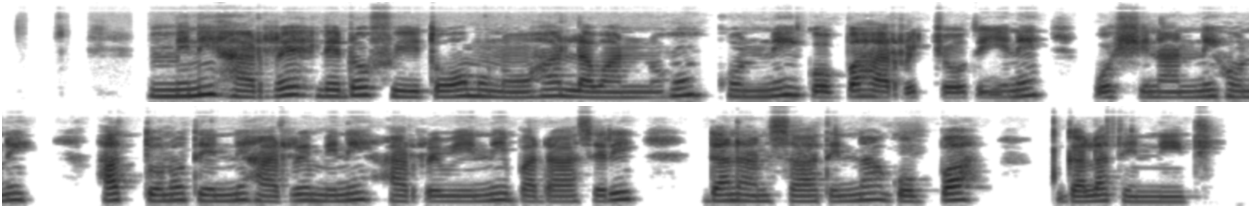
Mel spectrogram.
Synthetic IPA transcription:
mɪnɪɦɐrːɛlɛd̪ɔfiːt̪ʼoːmʊnoːɦɐlɐwɐnːɔɦʊkʊnːɪɡɔbːɐɦɐrːɪt͡ʃːo̞ːt̪ɪjɪnɛwɔʃːɪnɐnːɪɦʊnɪ | hɐt̪ːɔnɔt̪ɛnːɪɦɐrːɛmɪnɪhɐrːɛwiːnːɪbɐd̪aːsɛɾɪ | d̪ɐnɐnsaːt̪ɪnːɐɡɔbːɐ | ɡɐlɐt̪ɛnːiːt̪ɪ̥

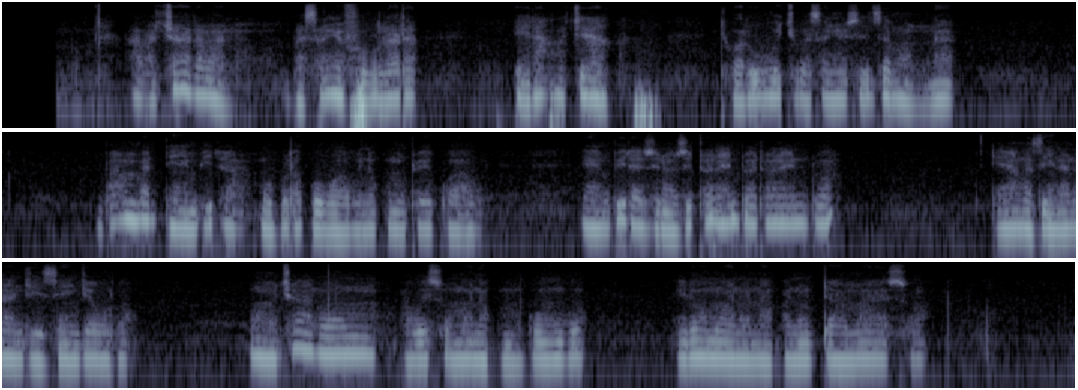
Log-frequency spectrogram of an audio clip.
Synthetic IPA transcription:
aβacaːlaβanoβasaɲufuβulala | e̞ɾaŋɡaciɾaɡḁ | tʰiwaluweciβasaɲusizaβo̞nːa | βaːmbadːe̞ːmpiɾamuβulaɡoβwaːβwe̞nekumutweɡwaːβwe̞ː | mpiɾazino̞zitone̞dːwatone̞dːwa | e̞ɾaŋɡaziinalaːɲɟeːzje̞̰ːɲɟawulo̞ | omucaːlo̞ːmuaweːso̞ːmwaːnakumuɡo̞ːŋɡo̞ | e̞ɾo̞ːmwaːnonaːkanodːaːmaːso̞

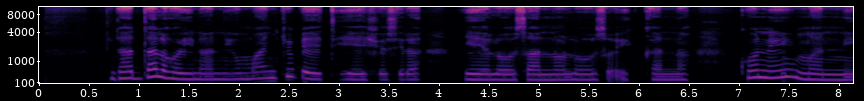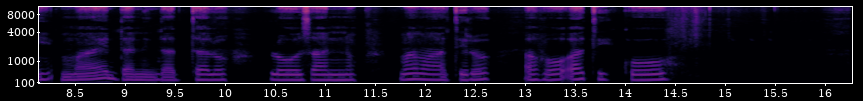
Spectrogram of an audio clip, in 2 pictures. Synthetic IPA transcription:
d̪ɐd̪ːɐlɔhɔjɪnɐnːɪhʊmɐnt͡ʃːʊbe̞ːt̪ːɪ̥he̞ːʃːɔsɪɾɐ | jeːlo̞ːsɐnːɔloːsɔ̰ɪ̰kːɐnːɐ | kʊnɪmɐnːɪmaːjd̪ɐnɪd̪ɐ̰d̪ːɐlɔ | loːsɐnːɔ | mɐmaːt̪ɪɾɔ | ʔɐfoːʔɐt̪ɪkʰoː

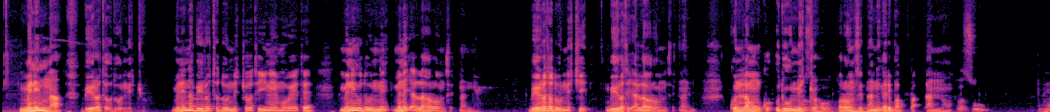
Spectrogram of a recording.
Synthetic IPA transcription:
mɪnɪnːɐbiːɾɔt̪ɛʊd̪uːnːɪt͡ʃːɔ̥ | mɪnɪnːɐbiːɾɔt̪ɛʊd̪uːnːɪt͡ʃːo̞ːt̪ɪjɪneːmɔwe̞ːt̪ɛ | mɪnɪʊd̪uːnːɛmɪnɛt͡ʃʼɐlːɐhɔɾo̞ːnsɪnːɐnːɛ | biːɾɔt̪ɛʊd̪uːnːɪt͡ʃːɪ | biːɾɔt̪ɛt͡ʃʼɐlːɐhɔɾoːnsɪnːɐnːɛ | kʊnɪlɐmɔŋkːʊʊd̪uːnːɪt͡ʃːɔhɔɾoːnsɪnːɐnːɪɡɐɾɪbɐbːɐ̰ɗɐ̰nːoː

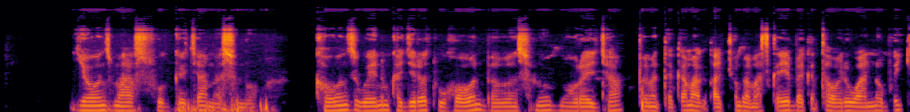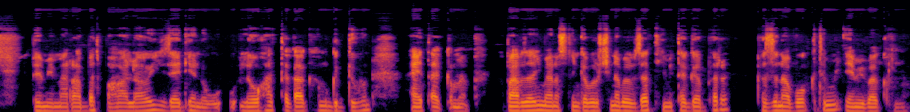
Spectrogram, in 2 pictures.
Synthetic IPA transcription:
jɛwɔnzmaswɔɡəd͡ʒaməsno | kʰəwɔnzwɔjnɨmkʰəd͡ʒɪɾət̪ʰwʊhawnbəwənsnoməwɾəd͡ʒab̥əmət̪ʼːəkʼəmakʼt̪ʼat͡ʃʼːonbəmaskʼəjːɛlbəkʼɨt̪ʼt̪ʰawɔd̪əwanːawboɲb̥əmːiməɾabːət̪bəhʷalawizəd̪e̞nəwləwʊɦat̪ʰʼːəkʼakʼəmɡɨd̪ːɨβunajt̪ʼːəkʼːməm | b̥əaβzaɲːmanosnəɲɡəβɾo̞t͡ʃːɪnːabəβɨzat̪jɛmːit̪ʰːəɡəbːəɾ | b̥əzɨnaβwɔkʼt̪ʰɨmjɛmːiβəkʼlnəw

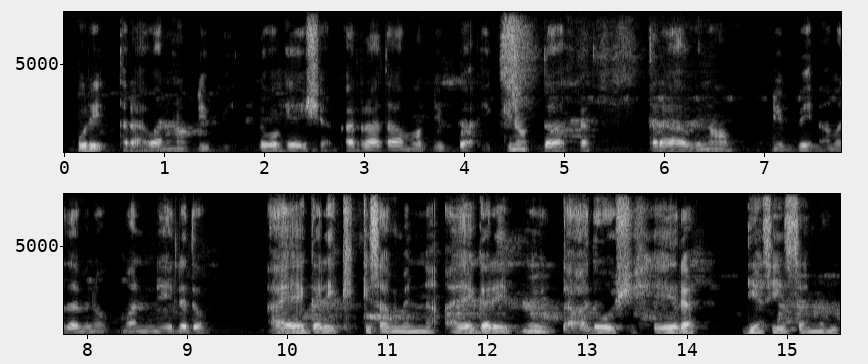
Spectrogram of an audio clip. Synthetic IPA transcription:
kʊɾɪt̪ɐɾa̰ːwɐnːɔɗɪbːɪ | lɔwɔɡe̞ːʃːɐkʼɐrːaːt̪aːmːɔᶑɪbːɐʔɪkːɪnɔd̪aːdːɐt̪ɐɾaːwɪnoː | ᶑɪbːɛɐmɐd̪ɐmɪnɔ | mɐnːeːlɛd̪ɔ | ʔɐjeɡɐɾɛkːɪ̥kːɪsɐmːɛnːɐʔɐjeɡɐɾɛmiːt̪ʼaːd̪oːʃːɪheːɾɐ | d̪ɪhɐsiːsːɐnːɔ

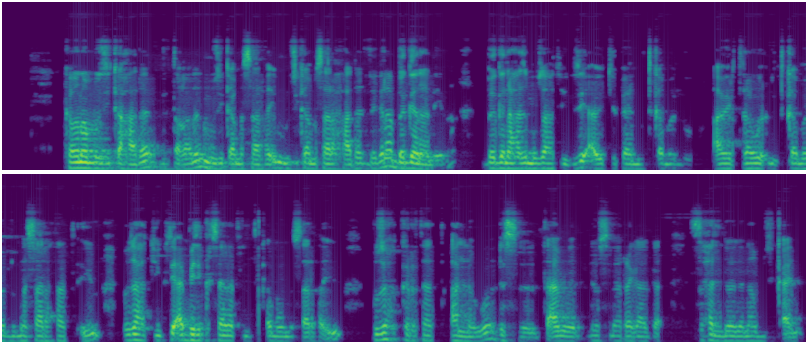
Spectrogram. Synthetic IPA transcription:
kʰɐβnamuzikʼaħad̪ɐnzɨt̪ʼːɐxʼɐlɐnmuzikʼamɐsaɾɨħɨjːumuzikʼamɐsaɾɨħħad̪ɐɨnd̪ɐɡɐnabɐɡɐnanɐjnabɐɡɐnaħazimɐβzaħt̪ʰijːuɡize̞ʔa̰βit̪ʰjo̞pʼjanɨnːɨt̪ʼɨkʼːɐmɐlːu | ʔa̰βe̞ɾt̪ʰɾawɨnnːɨt̪ʼɨ̥kʼːɐmɐlːumɐsaɾħt̪ʰat̪ɨjːumɐβzaħt̪ʰɨjuɡize̞ʔaβbe̞t̪ʰɐkɨɾist̪ʰjanat̪ɨnːɨt̪ʼɨkʼːɐmwomɐsaɾɨħɨ̰jːubɨzuħkʰɨɾɨt̪ʰat̪alːɐwo̞d̪ɐsbɨt̪ʼa̰ʕminɐβsɨlɐrɐɡaɡa | z̥ɨħɨlɐβlːɐnamuzikʼaina

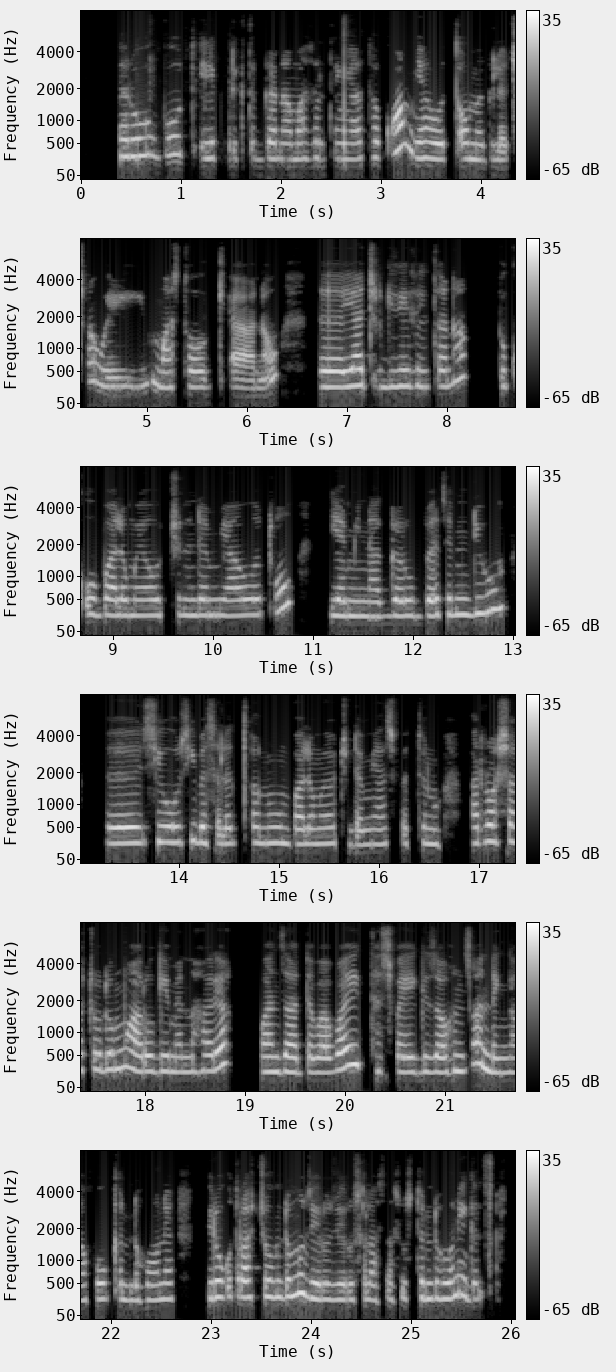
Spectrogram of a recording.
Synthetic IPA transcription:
bəɾobo̞ɾt̪e̞lek̚t̪ɾikt̪ɨɡanːamasəlt̪ʰəɲːat̪ʰəkʷʼamjawɔt̪ʼːawməɡlət͡ʃʼawɔɪmːast̪ʰawɔkʼja̰nəw | jɛat͡ʃʼːɪɾɡize̞sɨlt̪ʼəna | bɨkʼubaləmujawo̞t͡ʃːɪnɨnd̪əmːijawɔt̪ʼu | jɛmːinːaɡːəɾubːət̪ɨnd̪ihum | sio̞sibəsələt̪ʼːənubaləmojawo̞t͡ʃːɨnd̪əmːijasfət̪ʰːɨnuʔad̪waʃːat͡ʃːɛwd̪əɡmo̞aɾo̞ɡe̞mənːaɦaɾja | wanzaːd̪ːəβaβajt̪ʰəsfajɛɡɨzawɦɨnsʼaɨnd̪əɲːafokʼɨnd̪əɦo̞nə | b̥iɾo̞kʼut̪ʼɾat͡ʃːɛwmd̪əɡmo̞ze̞ɾo̞ze̞ɾo̞səlasaso̞st̪ɨnd̪əho̞nəjɛɡəlsʼal

